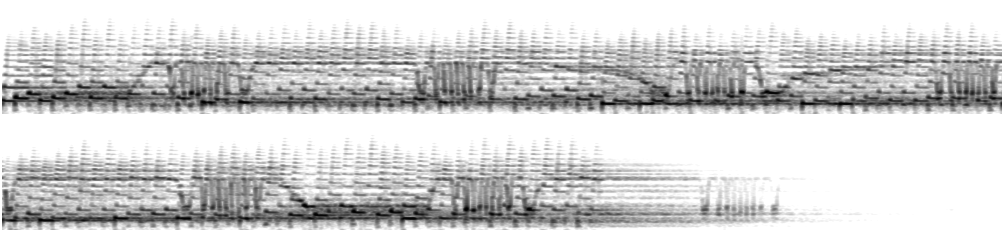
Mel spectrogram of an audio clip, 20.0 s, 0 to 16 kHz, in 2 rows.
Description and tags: ARP C - var 5
ARPS C - I took a self created sound from Gladiator VSTi within Cubase 5, played some chords on a track and used the build in arpeggiator of Cubase 5 to create a nice arpeggio. Finally I did send the signal through several NI Reaktor effects to polish the sound even further. 8 bar loop with an added 9th and 10th bar for the tail at 4/4 120 BPM. Enjoy!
